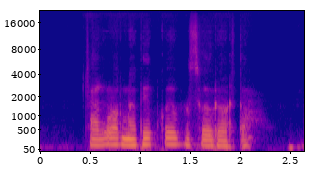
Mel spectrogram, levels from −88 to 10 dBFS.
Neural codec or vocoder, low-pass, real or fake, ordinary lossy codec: codec, 44.1 kHz, 2.6 kbps, DAC; none; fake; none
